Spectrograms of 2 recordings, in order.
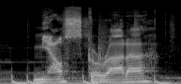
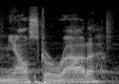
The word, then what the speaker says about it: Meowscarada: Having the dark fire incineroar, dark grass, or fire dark, grass dark, meowscarada, as I would try to properly pronounce it, instead of meowscarada. the gringo way.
